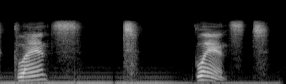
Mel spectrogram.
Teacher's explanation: here we have an ed ending so instead of saying glanced this is glanced end with the t sound glanced okay give me a t okay so it's glance glanced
